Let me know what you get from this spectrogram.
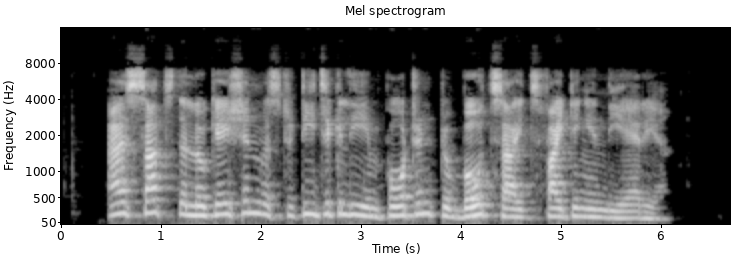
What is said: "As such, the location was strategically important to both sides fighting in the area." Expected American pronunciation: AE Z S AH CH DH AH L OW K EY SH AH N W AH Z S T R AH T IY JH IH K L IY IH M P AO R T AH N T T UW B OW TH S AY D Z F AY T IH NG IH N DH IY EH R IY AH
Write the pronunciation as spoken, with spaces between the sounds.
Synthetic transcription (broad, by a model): AE Z S AH CH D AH L OW K EY SH AH N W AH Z S T R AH T IY JH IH K L IY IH M P AO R T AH N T T UW B OW T S AY D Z F AY T IH NG IH N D IY EH R IY AH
